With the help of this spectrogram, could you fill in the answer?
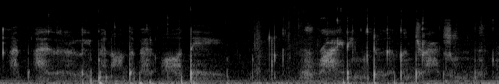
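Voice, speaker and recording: Whispering at a fairly slow pace, the woman is heard over noticeable background noise. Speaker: ASMR creator. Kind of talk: ASMR storytime, personal birth story.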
